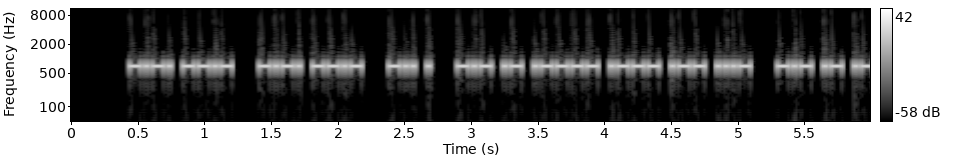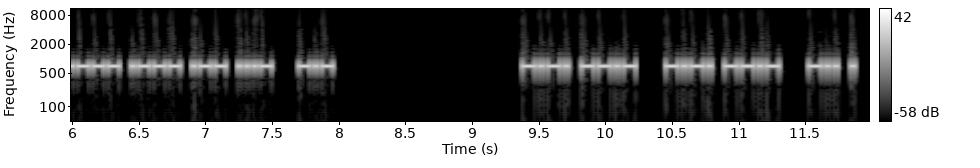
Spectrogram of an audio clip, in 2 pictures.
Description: Morse code, heard as a keyed tone, about 38 wpm, 700 Hz. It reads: CQ CQ DE KA1JWV KA1JWV K CQ CQ DE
